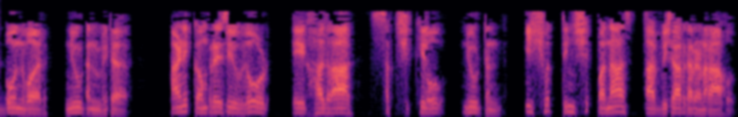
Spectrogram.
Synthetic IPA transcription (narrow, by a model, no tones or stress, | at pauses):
bonʋəɾnjuʈənmiʈəɾ | aɽ̃ikəmpɾesiʋloɽ | ekɦəd͡zɾaɾ | sət̪ɕikionjuʈən | iɕʋət̪inɕepənast̪aʋit͡ɕaɾkəɾɳa̰ɾaɦot̪̚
